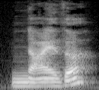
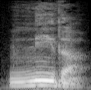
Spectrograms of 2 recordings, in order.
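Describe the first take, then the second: First: Neither with a long "eye" vowel, NYE-ther; alternative pronunciation. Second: Neither with an "ee" vowel, NEE-ther; alternative pronunciation. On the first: Teacher showing learners the first option, neither pronounced NYE-ther. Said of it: "alternative pronunciations". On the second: Teacher showing learners the second option, neither pronounced NEE-ther. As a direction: say neither slowly as NEE-ther, falling at the end. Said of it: "These are the two alternatives". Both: Shown as a demonstration.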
